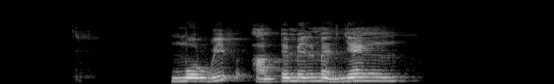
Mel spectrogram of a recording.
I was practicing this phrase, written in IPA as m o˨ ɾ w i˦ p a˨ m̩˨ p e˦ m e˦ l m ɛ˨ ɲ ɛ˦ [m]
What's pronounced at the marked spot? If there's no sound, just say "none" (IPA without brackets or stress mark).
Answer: ŋ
